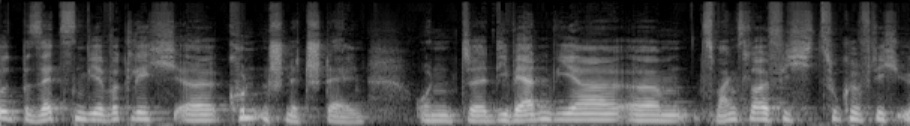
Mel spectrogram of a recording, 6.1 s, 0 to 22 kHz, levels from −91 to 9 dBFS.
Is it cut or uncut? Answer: uncut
